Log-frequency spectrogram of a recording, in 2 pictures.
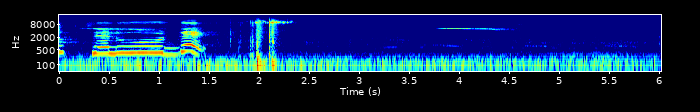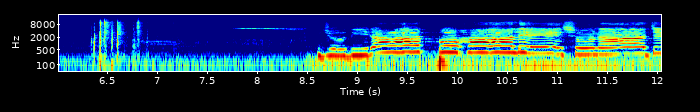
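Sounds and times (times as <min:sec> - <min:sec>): high bird call: 0:03.2 - 0:05.0
sharp clicks: 0:06.3 - 0:07.0.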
